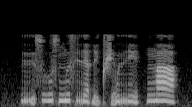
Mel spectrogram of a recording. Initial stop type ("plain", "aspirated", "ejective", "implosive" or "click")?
implosive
